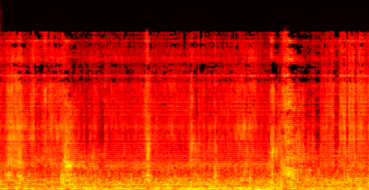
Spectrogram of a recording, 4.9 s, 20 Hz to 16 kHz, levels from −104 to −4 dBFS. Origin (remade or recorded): remade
